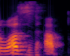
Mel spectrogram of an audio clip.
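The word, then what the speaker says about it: وَاذْهَبْ: তখন এই আলিফের আর কোনো স্থান নাই, ঠিক আছে? তখন আলিফের আর উচ্চারণ থাকবে না, আপনি পড়বেন ওয়াজহাব।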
